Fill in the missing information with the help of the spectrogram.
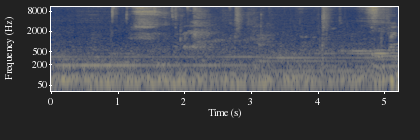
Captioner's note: taking a deep breath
